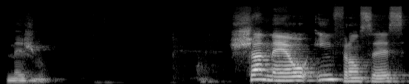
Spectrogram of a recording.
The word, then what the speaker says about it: Chanel: CH tem o som do Sh. Chanel. Agora, você não vai pronunciar como, lembrando, Chanel, CH, você vai parar Sh.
